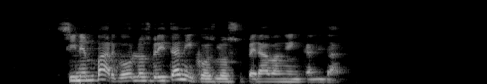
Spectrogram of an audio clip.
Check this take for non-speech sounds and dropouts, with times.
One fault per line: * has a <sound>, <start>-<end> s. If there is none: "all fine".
all fine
